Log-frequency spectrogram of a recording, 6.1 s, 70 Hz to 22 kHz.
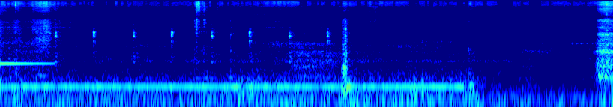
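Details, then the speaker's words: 2006 Chevy Cobalt 2.2L four-cylinder, auction no-crank no-start with no ECM or BCM communication, new battery fitted: faint steady hum with a regular light tick about 2.5 per second at key-on; no start follows. "2006 Chevy Cobalt with the 2.2 liter four-banger I got at the auction as a no start vehicle and this is what I get when I turn the key to on"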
